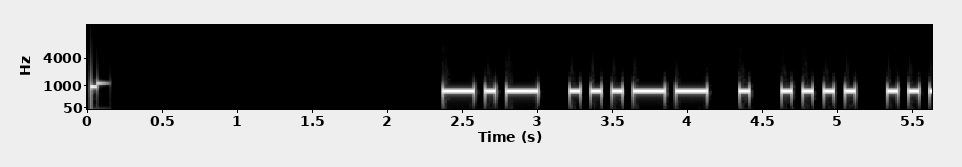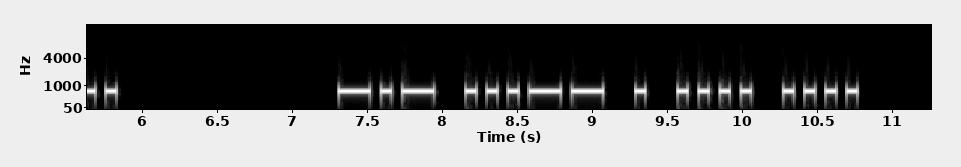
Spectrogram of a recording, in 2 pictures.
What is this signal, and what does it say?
Morse code, heard as a keyed tone, about 17 wpm, 700 Hz. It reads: K3EHH K3EHH
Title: USA Call Signs - 5 Characters - Repeated 3x - 17wpm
